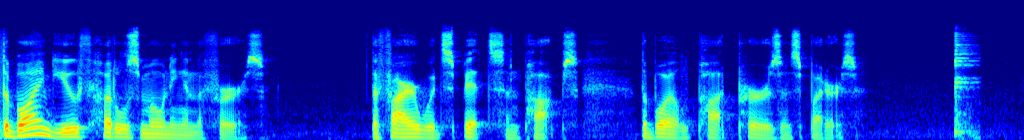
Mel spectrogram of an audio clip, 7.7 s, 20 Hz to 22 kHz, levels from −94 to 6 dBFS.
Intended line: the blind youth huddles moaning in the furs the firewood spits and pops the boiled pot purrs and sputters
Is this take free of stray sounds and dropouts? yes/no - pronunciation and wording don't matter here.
no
